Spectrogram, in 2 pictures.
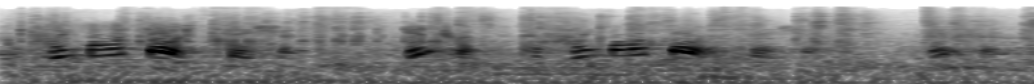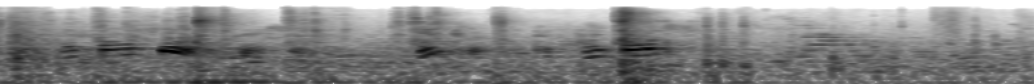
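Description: Talking Signs handheld infrared receiver playing a recorded spoken message through its small speaker in short repeated phrases as it picks up the sign's beam, with sharp taps of a long white cane, the loudest tap about eight seconds in.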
